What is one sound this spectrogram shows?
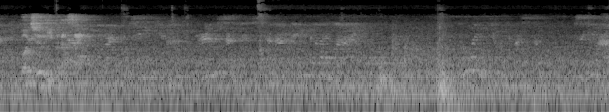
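A train idles with a steady low hum.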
